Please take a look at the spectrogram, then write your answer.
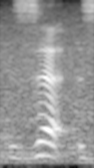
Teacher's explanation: ز جو حرف ہے وہ سیم ایز اٹ از ہے جیسے ہم اردو میں پڑھتے ہیں، شدت کے ساتھ، سیٹی کے ساتھ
